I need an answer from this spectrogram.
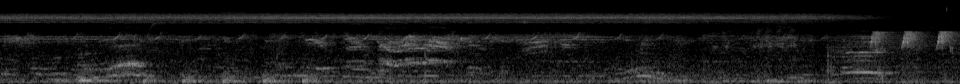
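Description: Outdoor garden ambience of birds chirping and calling, with a steady high-pitched drone that stops near the end and a quick run of louder chirps in the last second or so.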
